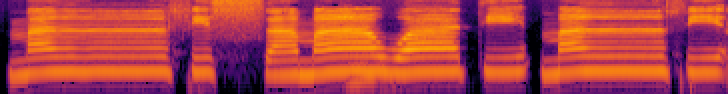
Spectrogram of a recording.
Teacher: Ikhfa yang nun ketemu fa, udah di makhraj fa aja.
